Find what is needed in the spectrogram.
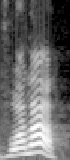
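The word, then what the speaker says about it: voilà: of the hat and voila here's the thing you have to pronounce the V because the word is not voila it's not a thing while that doesn't mean anything in French my husband doesn't speak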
